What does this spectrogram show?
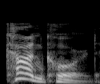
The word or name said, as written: concord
